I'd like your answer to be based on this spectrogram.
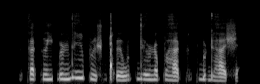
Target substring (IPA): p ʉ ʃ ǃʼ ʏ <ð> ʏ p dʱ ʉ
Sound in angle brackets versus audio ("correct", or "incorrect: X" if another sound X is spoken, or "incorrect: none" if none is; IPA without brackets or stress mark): incorrect: w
